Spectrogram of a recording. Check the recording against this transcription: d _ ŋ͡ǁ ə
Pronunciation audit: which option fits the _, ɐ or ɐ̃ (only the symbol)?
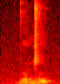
ɐ̃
